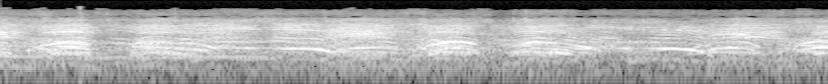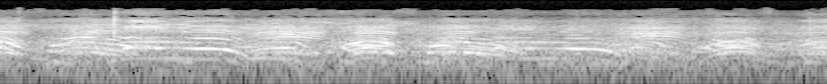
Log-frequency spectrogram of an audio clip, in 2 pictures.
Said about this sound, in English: Several hundred demonstrators gathered Thursday in New York's Times Square, chanting slogans including "Hands off Mueller" and "Nobody's above the law."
